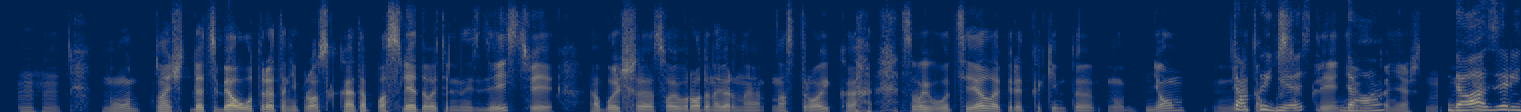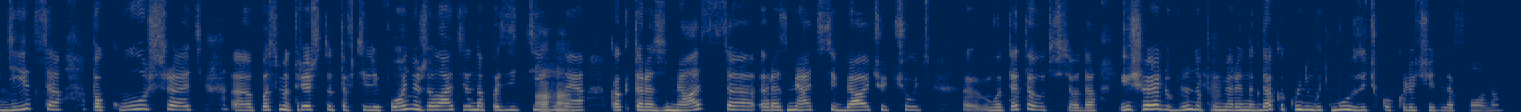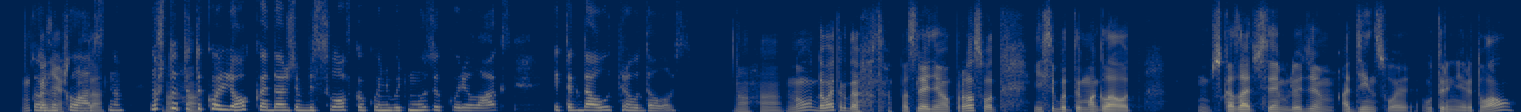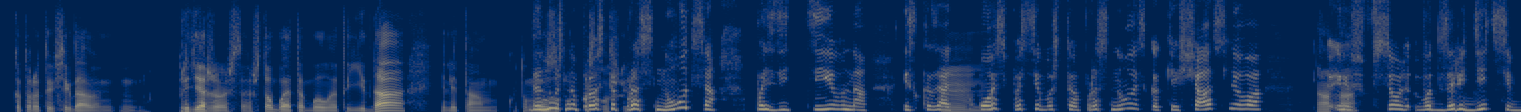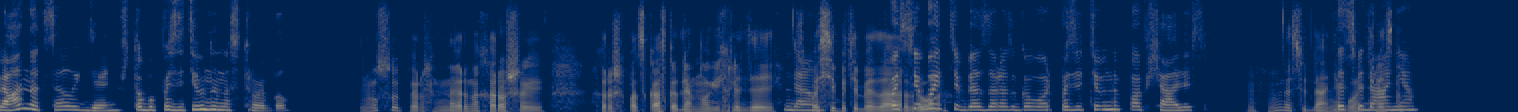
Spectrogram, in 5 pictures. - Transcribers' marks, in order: chuckle; tapping; other background noise; chuckle; other noise; chuckle
- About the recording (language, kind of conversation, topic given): Russian, podcast, Как начинается твой обычный день?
